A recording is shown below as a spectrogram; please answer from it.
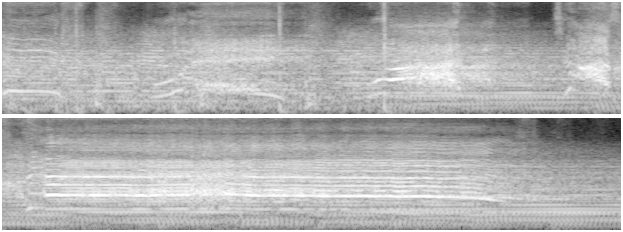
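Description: Live rock band: the lead singer shouts short phrases over ringing guitar chords, then holds one long sung note that breaks off near the end.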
